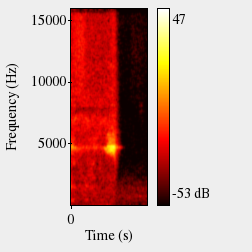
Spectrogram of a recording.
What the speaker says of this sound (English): I hear a cricket.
